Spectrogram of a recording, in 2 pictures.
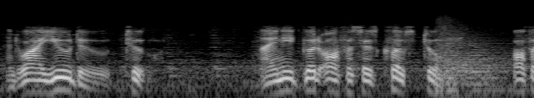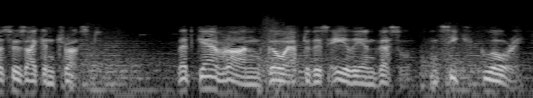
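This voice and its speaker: A man voicing a commanding, suspicious alien military leader in an audiobook, authoritative and measured, on a dull lo-fi recording. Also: fairly low pitch, over music, close to an everyday voice. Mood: commanding, confiding. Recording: dull, lo-fi cassette-like sound.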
